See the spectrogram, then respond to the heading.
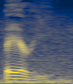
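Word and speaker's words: Barre: Okay, this one's real short. Should be really straightforward, right? Wrong. This is pronounced Barry.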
